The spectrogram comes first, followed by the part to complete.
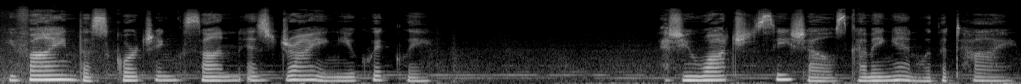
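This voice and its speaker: A woman narrating a bedtime sleep story in a soft, breathy, half-whispered, soothing ASMR manner. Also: fairly low pitch, steady tone, very slow, a little hiss or hum.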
